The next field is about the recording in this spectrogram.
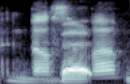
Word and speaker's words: Bezalel: But Beelzebub, or how do you say his name? – Bezalel. – Bezalel.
